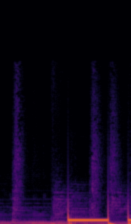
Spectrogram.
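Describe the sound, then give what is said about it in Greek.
A phone line's ringback tone from an outgoing call placed to wake a woman up: a loud, steady mid-pitched beep holds for about half a second, breaks off, then starts again, over a faint low background hum. “Μα έχει βάλει να την πάρουμε τηλέφωνο να την καλέσουμε για να δούμε και τη αφιερώνει καλά ένα τραγούδι πάρα πολύ καψούρα, να ξέρει.”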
